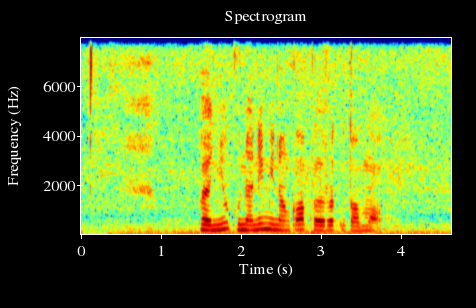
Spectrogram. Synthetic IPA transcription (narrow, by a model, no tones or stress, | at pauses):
b̥ä̤ɲuɡ̥ṳnaneminɔŋkɔpəɾʊt̪ut̪ɔmɔ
